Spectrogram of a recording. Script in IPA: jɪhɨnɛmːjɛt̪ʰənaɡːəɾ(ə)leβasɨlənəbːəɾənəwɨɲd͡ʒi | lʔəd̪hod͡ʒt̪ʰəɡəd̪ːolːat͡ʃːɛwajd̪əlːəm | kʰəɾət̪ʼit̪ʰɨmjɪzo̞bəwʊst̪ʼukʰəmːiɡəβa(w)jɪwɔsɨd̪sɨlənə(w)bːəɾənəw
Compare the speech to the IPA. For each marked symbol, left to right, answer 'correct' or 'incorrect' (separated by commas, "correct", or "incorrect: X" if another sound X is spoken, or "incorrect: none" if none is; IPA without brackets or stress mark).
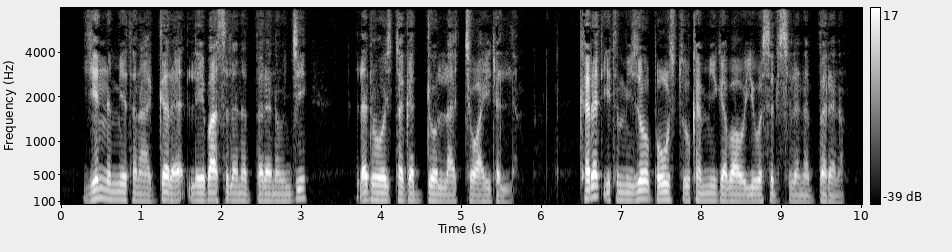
correct, correct, incorrect: none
